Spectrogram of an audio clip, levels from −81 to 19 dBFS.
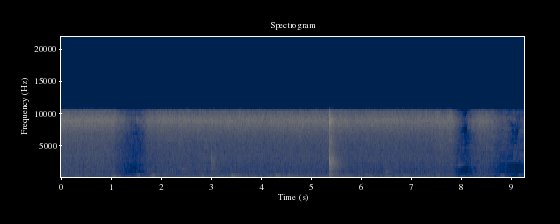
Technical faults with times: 0.00-9.27 4-bit ADPCM compression

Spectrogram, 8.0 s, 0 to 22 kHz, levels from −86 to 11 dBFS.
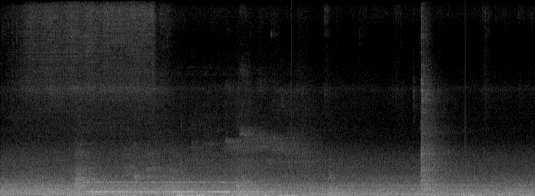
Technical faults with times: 1.77-1.87 overlapping chunks
4.37-4.47 overlapping chunks
6.97-7.07 overlapping chunks

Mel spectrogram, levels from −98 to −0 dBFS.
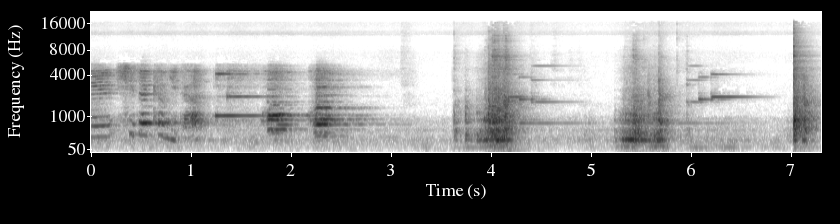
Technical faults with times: none

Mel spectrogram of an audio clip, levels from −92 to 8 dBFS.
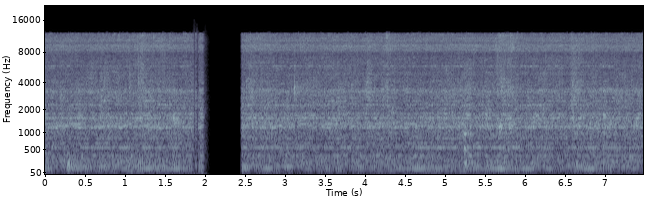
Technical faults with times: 1.85-1.93 short concealed packet loss
1.97-2.47 long network dropout

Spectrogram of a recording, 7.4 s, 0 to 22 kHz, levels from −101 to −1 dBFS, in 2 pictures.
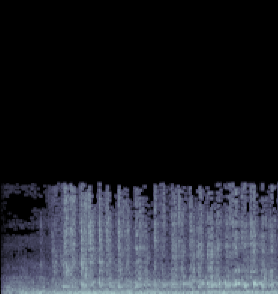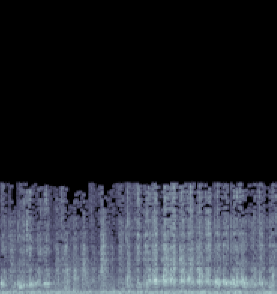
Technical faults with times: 0.00-7.41 MP3 compression

